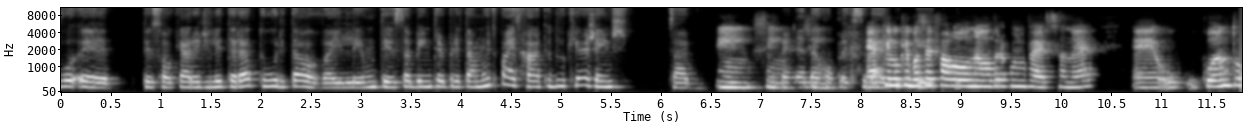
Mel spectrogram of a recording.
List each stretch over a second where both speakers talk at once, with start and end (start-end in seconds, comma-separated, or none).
7.1-8.9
